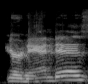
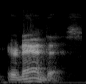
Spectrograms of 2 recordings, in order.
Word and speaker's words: Hernandez: meet someone named yep herandez it's actually ernandez without the H Hernandez ernandez ernandez so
